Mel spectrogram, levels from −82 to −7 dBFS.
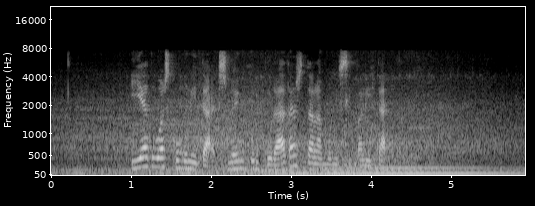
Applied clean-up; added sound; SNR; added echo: none; Truck; 0 dB; none.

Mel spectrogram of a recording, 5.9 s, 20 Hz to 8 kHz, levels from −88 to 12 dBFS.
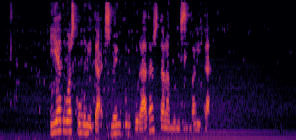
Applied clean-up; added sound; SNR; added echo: classical method spectral subtraction.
